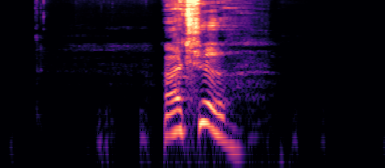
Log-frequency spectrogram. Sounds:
Sneeze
